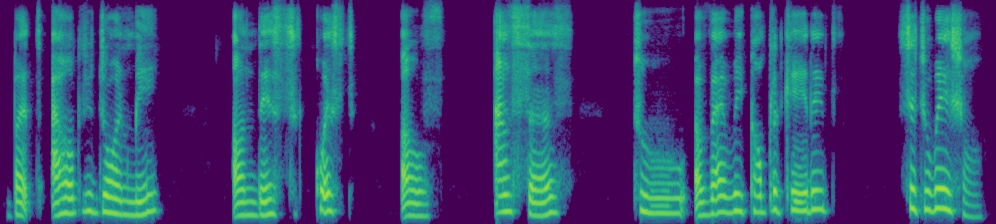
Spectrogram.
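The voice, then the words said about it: Caribbean-sounding accent. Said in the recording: “I have a Caribbean accent”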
